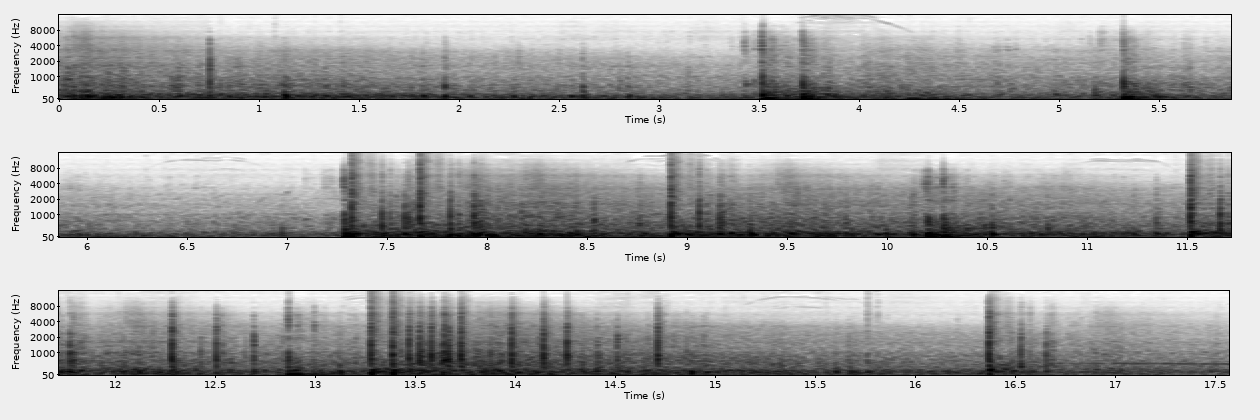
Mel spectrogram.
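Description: Aerial fireworks shells bursting overhead: a few separate booms, then a dense run of bangs and crackling through the middle, with one more boom near the end.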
